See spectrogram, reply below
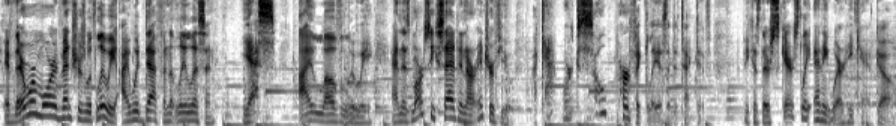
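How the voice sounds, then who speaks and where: An American man hosts a countdown show over a music bed. His pitch leaps around in a lively way, and his delivery is playful and theatrical, full of casual slang. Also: a little fast, gravelly. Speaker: podcast host. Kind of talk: lively audio drama countdown show hosting.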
